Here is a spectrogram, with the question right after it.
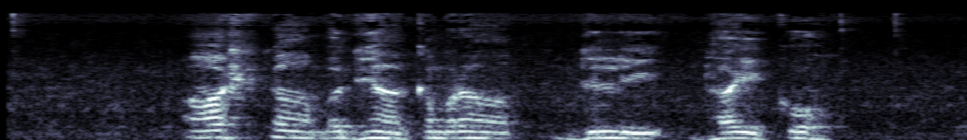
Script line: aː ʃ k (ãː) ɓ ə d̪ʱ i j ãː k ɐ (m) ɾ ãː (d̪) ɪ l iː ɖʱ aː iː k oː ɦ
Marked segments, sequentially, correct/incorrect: correct, correct, correct

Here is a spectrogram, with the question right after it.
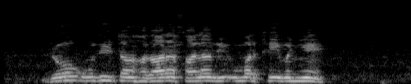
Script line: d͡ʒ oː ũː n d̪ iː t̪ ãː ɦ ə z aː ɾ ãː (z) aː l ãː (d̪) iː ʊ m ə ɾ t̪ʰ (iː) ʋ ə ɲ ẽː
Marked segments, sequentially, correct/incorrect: incorrect: s, correct, correct

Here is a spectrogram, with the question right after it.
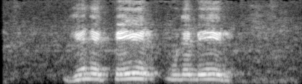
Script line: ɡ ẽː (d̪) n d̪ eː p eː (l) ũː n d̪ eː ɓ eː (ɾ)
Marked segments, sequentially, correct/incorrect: incorrect: none, incorrect: ɾ, correct

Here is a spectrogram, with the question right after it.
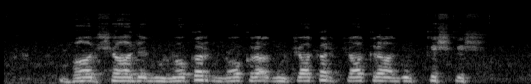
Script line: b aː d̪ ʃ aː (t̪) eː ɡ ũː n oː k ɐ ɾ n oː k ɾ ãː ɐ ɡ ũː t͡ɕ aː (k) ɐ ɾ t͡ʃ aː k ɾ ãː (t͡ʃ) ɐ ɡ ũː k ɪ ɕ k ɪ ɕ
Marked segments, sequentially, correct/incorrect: incorrect: d̪, correct, incorrect: none

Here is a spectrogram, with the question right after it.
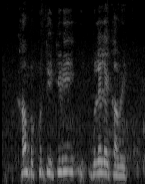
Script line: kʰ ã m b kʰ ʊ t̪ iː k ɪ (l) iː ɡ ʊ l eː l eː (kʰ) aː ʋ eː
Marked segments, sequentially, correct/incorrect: incorrect: ɽ, correct

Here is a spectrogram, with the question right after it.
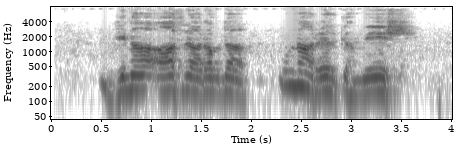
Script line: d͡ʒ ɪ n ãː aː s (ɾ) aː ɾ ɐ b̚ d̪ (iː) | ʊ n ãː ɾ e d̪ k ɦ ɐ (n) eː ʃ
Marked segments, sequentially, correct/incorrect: correct, incorrect: aː, incorrect: m

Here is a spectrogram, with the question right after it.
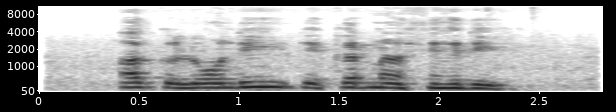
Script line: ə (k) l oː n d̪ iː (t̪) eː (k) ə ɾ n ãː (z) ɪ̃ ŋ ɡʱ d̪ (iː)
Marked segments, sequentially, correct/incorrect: correct, correct, correct, incorrect: s, correct

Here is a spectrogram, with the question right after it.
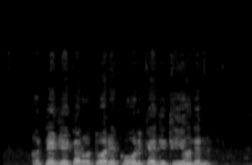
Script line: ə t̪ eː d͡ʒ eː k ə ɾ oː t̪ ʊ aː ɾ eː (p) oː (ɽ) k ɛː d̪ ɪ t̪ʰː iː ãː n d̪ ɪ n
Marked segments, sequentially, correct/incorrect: incorrect: k, incorrect: l

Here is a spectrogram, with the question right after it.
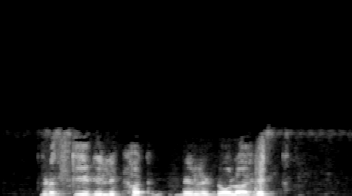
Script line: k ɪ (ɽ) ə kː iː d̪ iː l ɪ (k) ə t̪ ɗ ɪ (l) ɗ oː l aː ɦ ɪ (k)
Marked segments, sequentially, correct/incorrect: correct, incorrect: kʰ, correct, correct

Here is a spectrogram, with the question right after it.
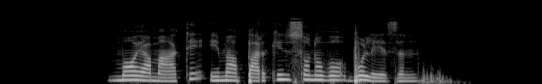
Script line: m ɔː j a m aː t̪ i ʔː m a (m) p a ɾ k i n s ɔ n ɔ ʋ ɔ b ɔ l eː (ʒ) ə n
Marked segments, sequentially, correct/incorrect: incorrect: none, incorrect: z

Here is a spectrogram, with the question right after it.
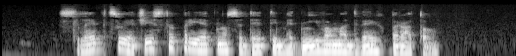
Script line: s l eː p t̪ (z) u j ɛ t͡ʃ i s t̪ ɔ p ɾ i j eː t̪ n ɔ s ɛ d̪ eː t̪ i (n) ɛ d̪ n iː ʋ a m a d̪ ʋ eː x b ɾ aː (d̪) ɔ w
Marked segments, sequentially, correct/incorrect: incorrect: s, incorrect: m, incorrect: t̪

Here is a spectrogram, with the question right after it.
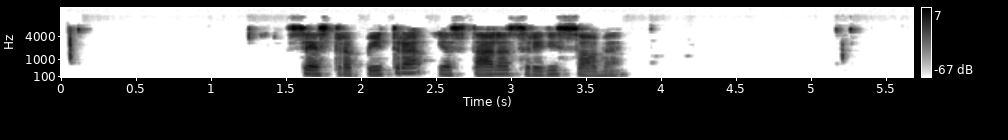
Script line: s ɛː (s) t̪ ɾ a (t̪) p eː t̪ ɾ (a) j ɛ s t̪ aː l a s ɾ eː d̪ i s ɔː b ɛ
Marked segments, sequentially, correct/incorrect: correct, incorrect: none, correct

